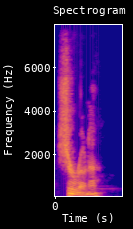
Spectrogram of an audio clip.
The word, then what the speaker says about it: Girona: I think it's the coolest new thing on the La Liga block, who we have finally figured out the correct pronunciation for, Girona, owned by none other than the Citigroup.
